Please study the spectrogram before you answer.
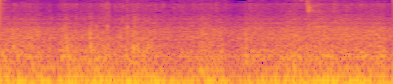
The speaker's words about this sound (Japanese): はい今日はお仕事です今から、えー、今ね車に乗ってまして、えー、職場にね向かっているところです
